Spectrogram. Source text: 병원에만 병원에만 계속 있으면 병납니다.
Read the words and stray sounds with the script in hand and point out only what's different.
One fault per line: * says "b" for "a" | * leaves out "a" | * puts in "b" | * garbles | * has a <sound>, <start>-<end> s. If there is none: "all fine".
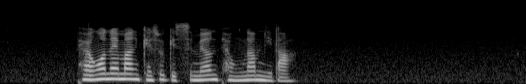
* leaves out "병원에만"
